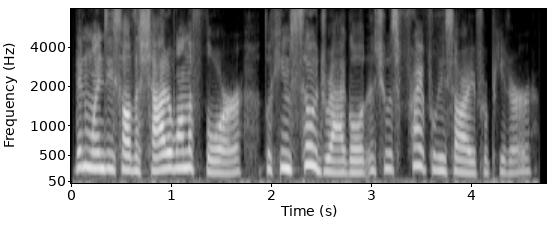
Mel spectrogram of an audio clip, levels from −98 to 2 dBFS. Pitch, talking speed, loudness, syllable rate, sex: 235 Hz, 225 wpm, -18 LUFS, 5.9 syllables/s, female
